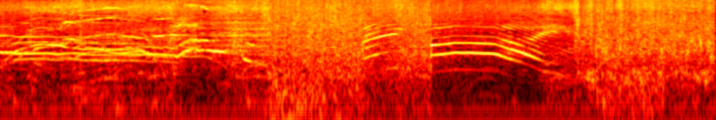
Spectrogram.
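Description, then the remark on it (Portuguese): Excited children's shrieks and happy shouts ring out over rushing, sloshing water, with a busy crowd murmur beneath: people playing and splashing at a water park. “Acabou de ouvir alguém criando memórias. Áureas Parque. Vem aí um mega parque aquático com piscina de ondas, praia artificial, toboáguas e muito mais.”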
